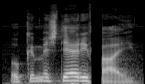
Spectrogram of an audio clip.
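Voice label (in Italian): "mestieri", dialettale crespinese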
